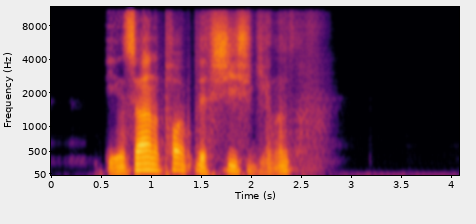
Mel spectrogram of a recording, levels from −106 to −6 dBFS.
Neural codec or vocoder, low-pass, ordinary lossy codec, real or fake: codec, 16 kHz in and 24 kHz out, 0.4 kbps, LongCat-Audio-Codec, four codebook decoder; 10.8 kHz; AAC, 64 kbps; fake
